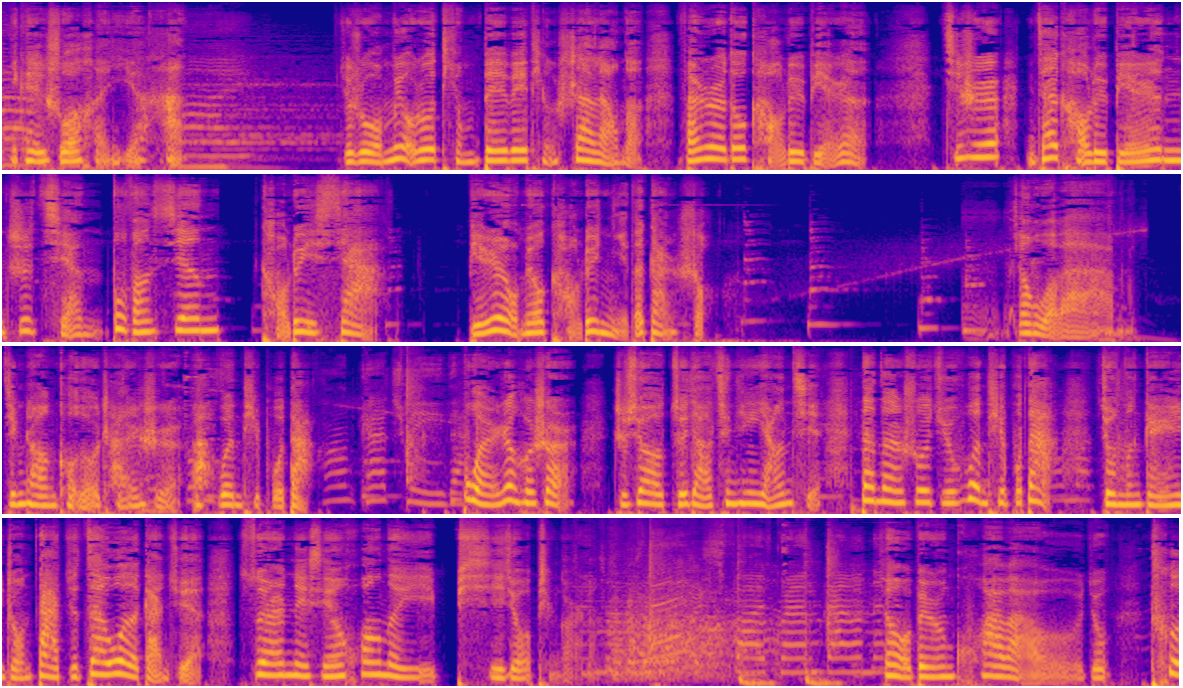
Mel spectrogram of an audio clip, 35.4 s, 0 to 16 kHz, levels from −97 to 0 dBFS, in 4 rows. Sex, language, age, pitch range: female, Chinese, 20-39, 205-265 Hz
